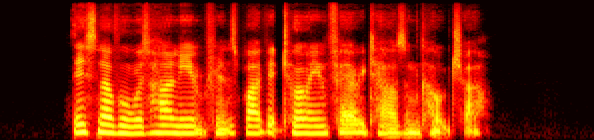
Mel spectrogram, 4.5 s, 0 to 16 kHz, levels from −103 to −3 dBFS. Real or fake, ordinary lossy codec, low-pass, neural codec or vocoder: fake; none; 14.4 kHz; codec, 32 kHz, 1.9 kbps, SNAC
